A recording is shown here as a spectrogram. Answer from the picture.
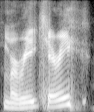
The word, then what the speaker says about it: Marie Curie: By Mary Curry. – Marie Curie? – I always say it wrong. By Marie Curie.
